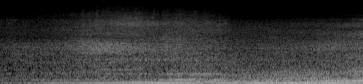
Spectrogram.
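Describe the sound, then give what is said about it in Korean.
A ladder truck is driven during class-one large-vehicle licence practice at a driving school. Its engine gives a steady, low, broad rumble that swells slightly after the first second and then holds even, with no voices. “운전면허 연습학원 김영철이 대형 일종 면허 운전 연습을 하고 있다. 사다리차 운전이다.”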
